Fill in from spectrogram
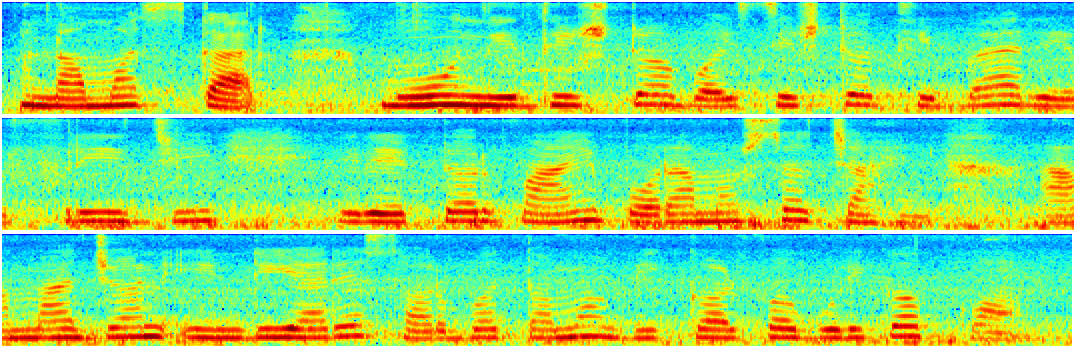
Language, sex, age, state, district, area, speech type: Odia, female, 30-45, Odisha, Sundergarh, urban, read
